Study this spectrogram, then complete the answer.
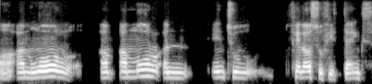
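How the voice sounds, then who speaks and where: A man's fairly high voice, dark and mellow in tone, recorded dry and close with no echo. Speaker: artist. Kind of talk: casual vlog talk. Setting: home kitchen. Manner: halting, many restarts.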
